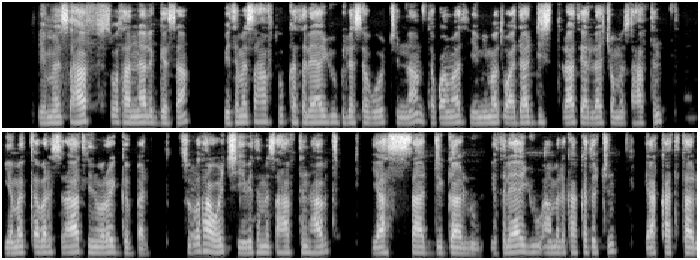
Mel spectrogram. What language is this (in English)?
Amharic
